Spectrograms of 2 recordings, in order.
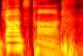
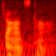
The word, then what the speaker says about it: Johnstown: I told you they don't pronounce the W from that part of the country. There's no W's. Yeah, it's a Pittsburgh-influenced dialect in Johnstown.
